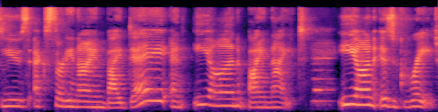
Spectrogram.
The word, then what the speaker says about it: Aeon: It's pronounced Eon, but spelled Aeon. Many of our customers use X39 by day and Aeon by night.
